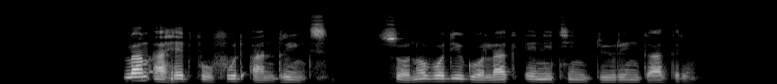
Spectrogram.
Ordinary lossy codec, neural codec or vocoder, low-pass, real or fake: none; none; none; real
